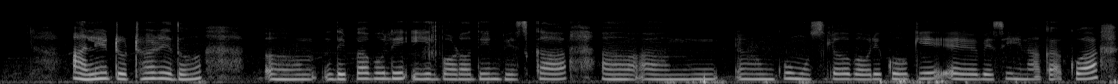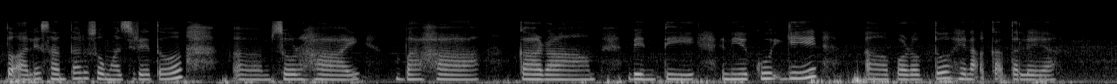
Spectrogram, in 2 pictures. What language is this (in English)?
Santali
